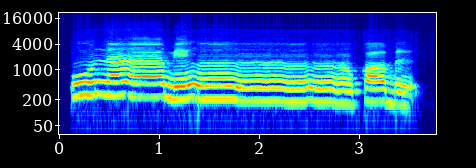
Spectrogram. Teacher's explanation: Nun kosong bertemu dengan qaf, ikhfa hakiki, dengungkan dua harakat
